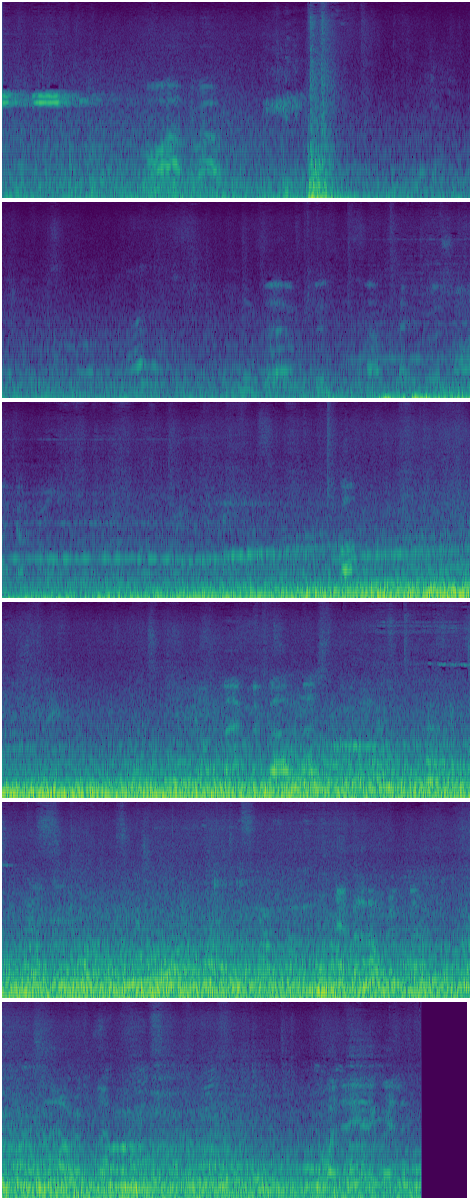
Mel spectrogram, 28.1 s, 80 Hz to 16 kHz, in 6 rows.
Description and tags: Metro in Portugal, recorded in Zoom H4n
